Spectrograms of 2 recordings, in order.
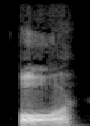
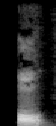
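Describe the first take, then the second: First: The word ends in a vowel, no k. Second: The word ends with a clear k sound.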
